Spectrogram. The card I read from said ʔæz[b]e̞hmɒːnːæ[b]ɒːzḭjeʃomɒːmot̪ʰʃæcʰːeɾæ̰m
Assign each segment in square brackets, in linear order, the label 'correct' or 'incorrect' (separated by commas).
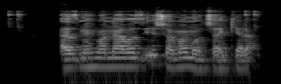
incorrect, incorrect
